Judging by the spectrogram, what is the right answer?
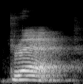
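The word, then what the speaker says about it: wrap: अब हम silent W के वर्ड्स देखते हैं। राइट, राइट, लिखना। रिस्ट, कलाई। रैप, लिपटा हुआ। रॉन्ग, गलत। इन सब लेटर्स में आप देखें, वर्ड्स में आप देखें कि जो डब्ल्यू का लेटर है वो साइलेंट है।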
